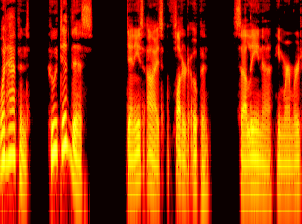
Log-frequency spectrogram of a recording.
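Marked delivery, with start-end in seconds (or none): 0.0-1.9 gasped out, high and swooping. Selina finds Danny tied up with ropes, gasping. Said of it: "Selina gasped".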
